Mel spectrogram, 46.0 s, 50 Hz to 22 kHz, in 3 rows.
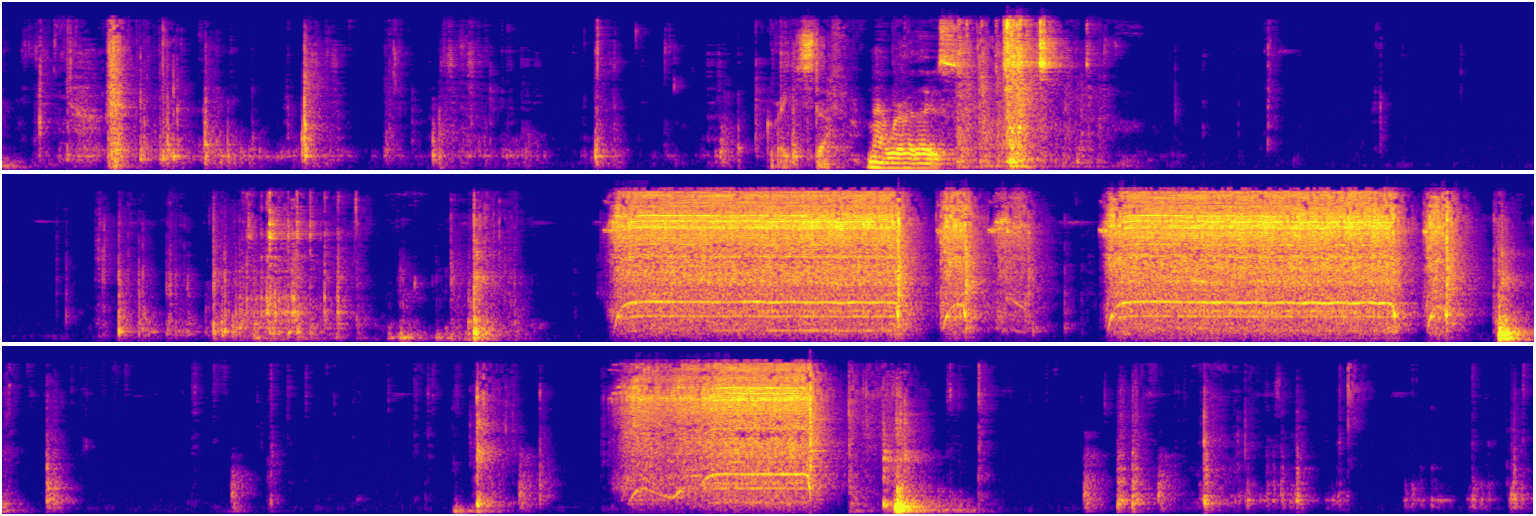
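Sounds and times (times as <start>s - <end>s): electric drill whining: 21.3s - 30.0s, 36.7s - 39.0s.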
